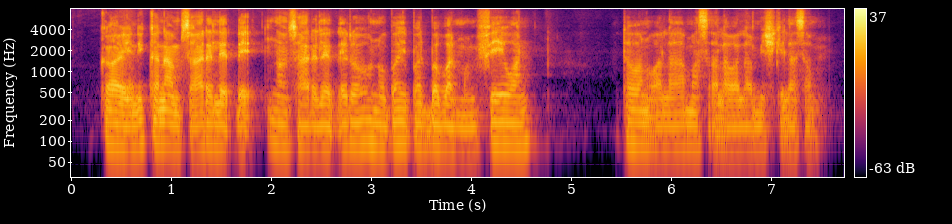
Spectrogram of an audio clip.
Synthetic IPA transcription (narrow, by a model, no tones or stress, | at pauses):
kajɛndikːanamsaɾɛlɛɗːɛŋɡamsaɾɛlɛɗːɛdɔnɔbajpat̚babalmamfɛwan | tawanwa̰lamasa̰la̰walamiʃkilasam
